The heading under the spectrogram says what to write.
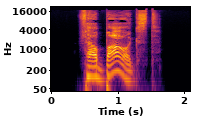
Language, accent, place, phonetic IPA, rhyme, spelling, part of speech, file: German, Germany, Berlin, [fɛɐ̯ˈbaʁkst], -aʁkst, verbargst, verb, De-verbargst.ogg
- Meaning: second-person singular preterite of verbergen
